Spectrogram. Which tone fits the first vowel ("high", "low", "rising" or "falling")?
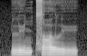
high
